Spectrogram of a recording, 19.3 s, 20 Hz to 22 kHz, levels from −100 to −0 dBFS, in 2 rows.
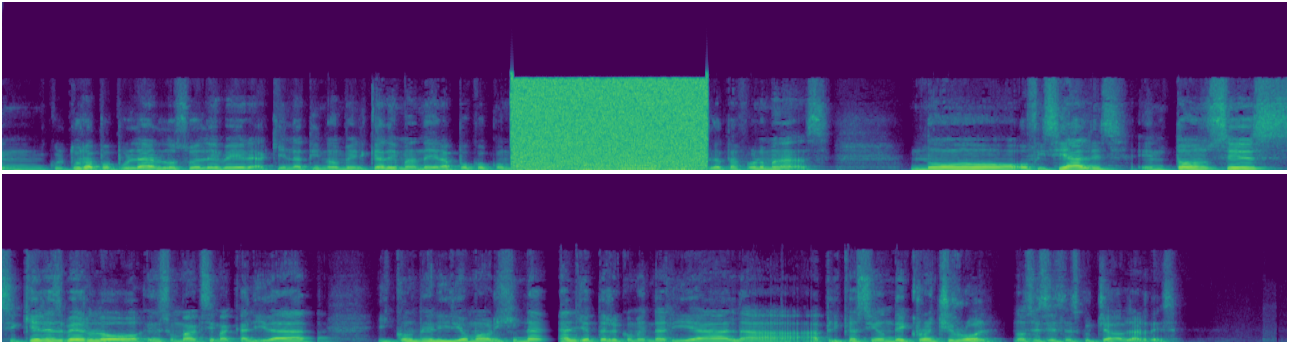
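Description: From 3.81 to 5.29 s the speech collapses into loud, harsh noise with the talker faintly audible underneath, slowed to half speed and an octave low. This is a wrong sample width fault. The halving fits 32-bit samples being read as 16-bit ones: each real sample splits into two values, so only alternate ones carry the signal's top bits. Byte-order errors don't change speed or pitch, and a plain slowdown stays clean.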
